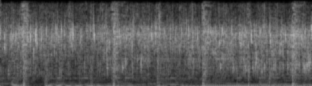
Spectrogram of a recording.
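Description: Breaded eggplant slices frying in hot oil in a pan, sizzling steadily, with a fork moving the pieces. Background music with held low notes and a steady beat plays over it.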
